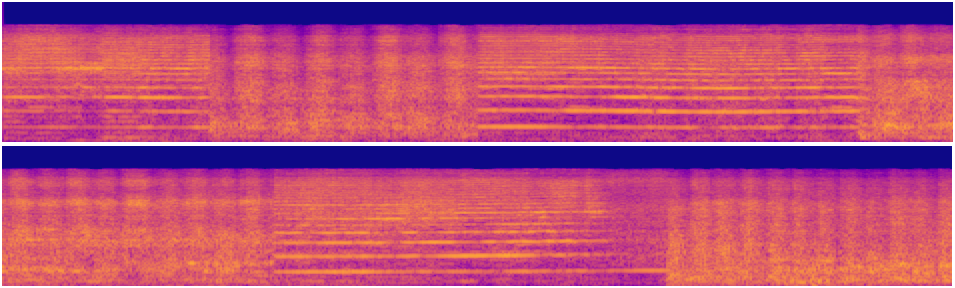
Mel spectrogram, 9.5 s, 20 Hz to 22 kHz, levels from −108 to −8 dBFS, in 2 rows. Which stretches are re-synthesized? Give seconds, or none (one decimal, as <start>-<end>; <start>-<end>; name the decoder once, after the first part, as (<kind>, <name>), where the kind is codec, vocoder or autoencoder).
0.0-0.5 (codec, SNAC); 2.0-3.0; 4.1-9.5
